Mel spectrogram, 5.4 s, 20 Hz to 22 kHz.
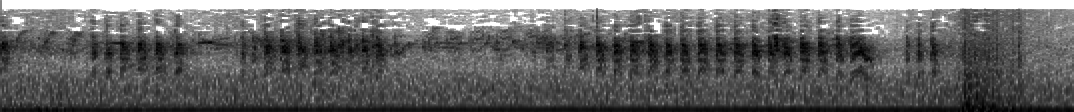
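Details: Eurasian siskin, recorded 18 March 2024, giving rapid high twittering in several bursts of quick pulsed notes. There is a constant low hum throughout and a sharp click near the end.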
